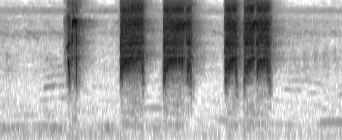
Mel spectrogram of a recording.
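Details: Black francolin (kala teetar), a bird described as a speedy, pure lakka nasal caller. One short sharp note comes first, then four loud, harsh, nasal notes follow in two quick pairs. The background is quiet.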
